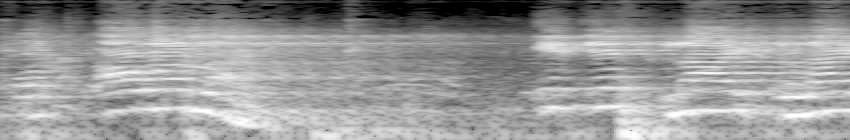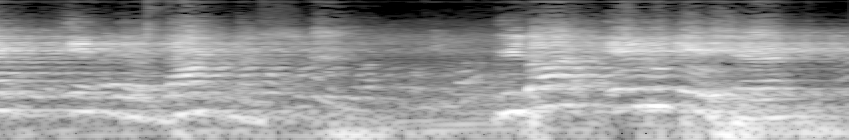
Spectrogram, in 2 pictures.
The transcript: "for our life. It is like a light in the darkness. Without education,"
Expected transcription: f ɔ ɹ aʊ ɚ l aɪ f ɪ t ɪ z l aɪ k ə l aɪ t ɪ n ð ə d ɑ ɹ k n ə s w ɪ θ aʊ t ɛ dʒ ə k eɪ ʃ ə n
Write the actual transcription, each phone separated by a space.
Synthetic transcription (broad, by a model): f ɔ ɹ aʊ ɚ l aɪ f ɪ t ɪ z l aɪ ə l aɪ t ɪ n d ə d ɑ ɹ k n ə s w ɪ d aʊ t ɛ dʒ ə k eɪ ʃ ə n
